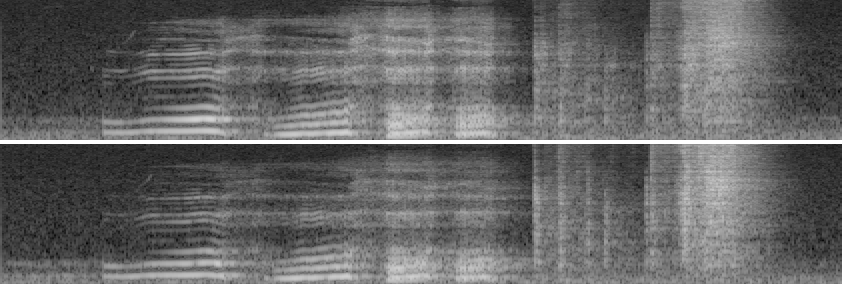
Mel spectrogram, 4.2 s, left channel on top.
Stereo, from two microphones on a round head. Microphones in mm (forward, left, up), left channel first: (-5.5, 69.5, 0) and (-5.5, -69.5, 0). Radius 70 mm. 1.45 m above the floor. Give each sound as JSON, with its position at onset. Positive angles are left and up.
{"t": 0.5, "sound": "laughter", "side_deg": 70, "distance_m": 1.3}
{"t": 2.7, "sound": "tearing paper", "side_deg": -45, "distance_m": 3.0}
